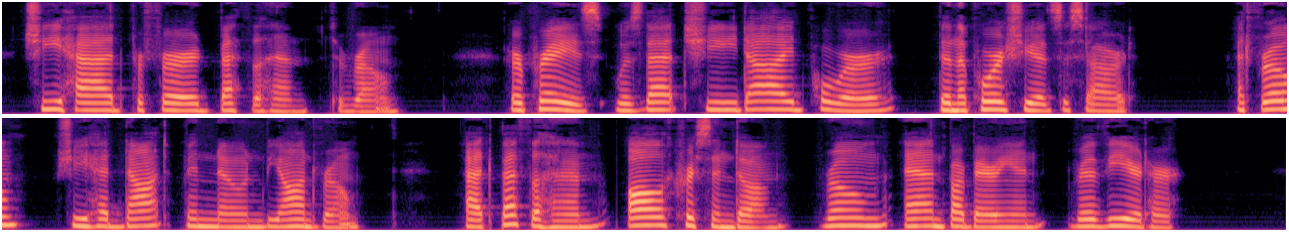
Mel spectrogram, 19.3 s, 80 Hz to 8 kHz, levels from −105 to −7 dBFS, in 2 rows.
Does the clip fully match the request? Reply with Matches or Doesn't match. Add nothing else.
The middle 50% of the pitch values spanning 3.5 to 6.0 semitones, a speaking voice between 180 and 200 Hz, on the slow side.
Doesn't match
